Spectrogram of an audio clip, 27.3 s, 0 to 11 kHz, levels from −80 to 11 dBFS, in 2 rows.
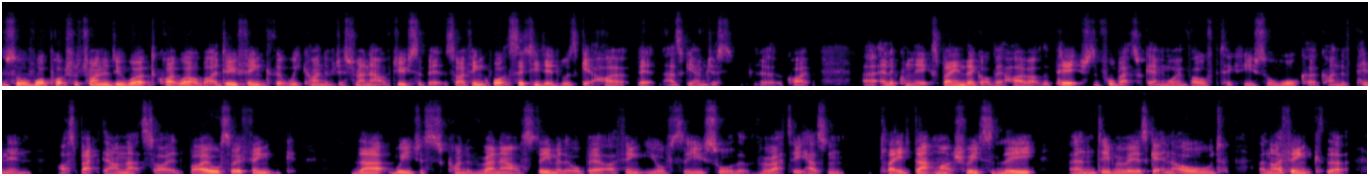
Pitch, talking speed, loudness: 100 Hz, 240 wpm, -22 LUFS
